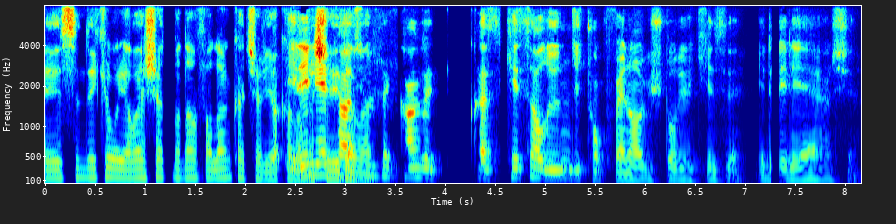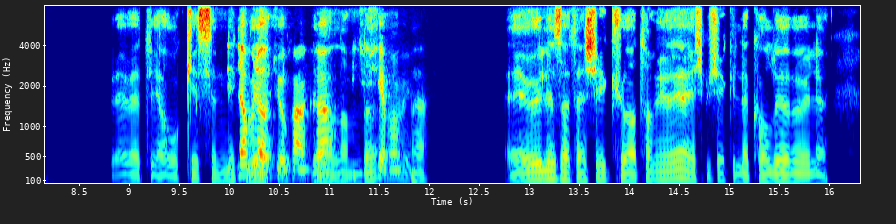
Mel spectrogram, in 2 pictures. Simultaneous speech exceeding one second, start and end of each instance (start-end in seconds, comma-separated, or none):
2.3-3.5, 10.0-11.9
